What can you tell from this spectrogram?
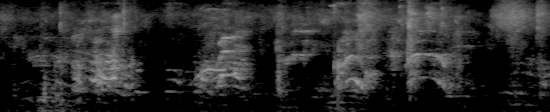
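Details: Baby girl monkey named Sario crying hard from hunger, repeated high, wavering whimpering cries in bursts about a second apart, with short pauses between, in a small indoor room with faint background noise.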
